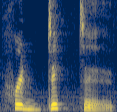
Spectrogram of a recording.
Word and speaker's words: predictive: Moving on to predictive. Here we go. Predictive, stress goes on the second syllable.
